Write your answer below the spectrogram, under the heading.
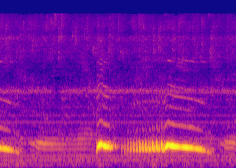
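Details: Barbary dove, white form, cooing for luring birds: a short accented note, then a trilled, rolling low coo ending in a drawn-out descending tone, followed by a softer hum.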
